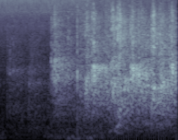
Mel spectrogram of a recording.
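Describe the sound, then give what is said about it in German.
A crowd breaks into applause about halfway through, a dense wash of many hands clapping that swells quickly and stays steady and fairly loud to the end. “Ich komme doch mal dafür. Applaus für”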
